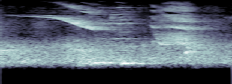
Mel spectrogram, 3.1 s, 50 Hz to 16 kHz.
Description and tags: Song of a Green Oropendola. Recorded with an Edirol R-09HR. This has been filtered to remove people and other background noise, but the bird is still clearly heard.
aviary, bird, birds, exotic, field-recording, oropendola, tropical, zoo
